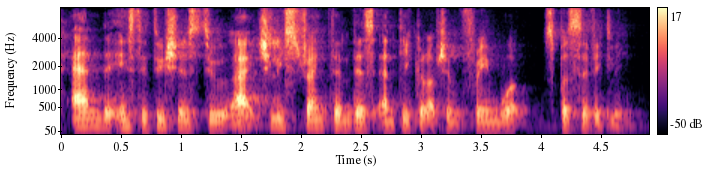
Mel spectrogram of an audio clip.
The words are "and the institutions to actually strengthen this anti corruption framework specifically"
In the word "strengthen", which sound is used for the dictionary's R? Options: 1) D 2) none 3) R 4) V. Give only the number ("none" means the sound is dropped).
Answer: 3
